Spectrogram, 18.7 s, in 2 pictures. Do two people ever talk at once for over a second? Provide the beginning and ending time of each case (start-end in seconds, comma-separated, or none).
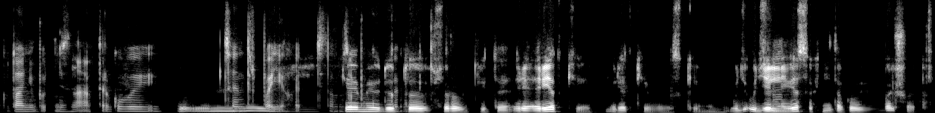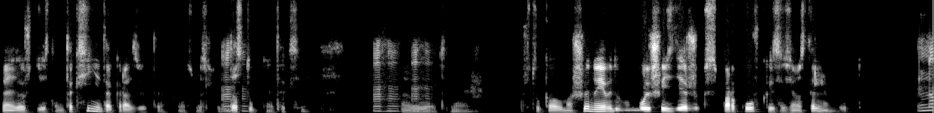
3.4-4.8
